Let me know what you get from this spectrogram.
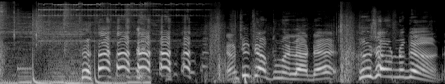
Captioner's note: techno beat; timer rings; laughs; southern accent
